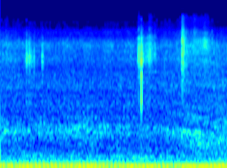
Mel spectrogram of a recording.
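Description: Steady low rumble of a car engine idling, with two faint clicks about a second and a half in.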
